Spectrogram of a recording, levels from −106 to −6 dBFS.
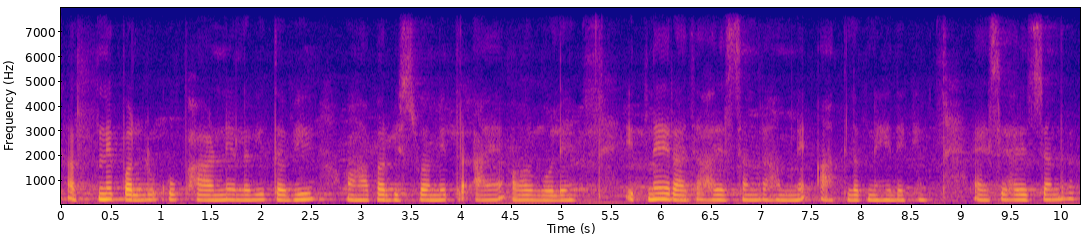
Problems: none marked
